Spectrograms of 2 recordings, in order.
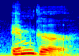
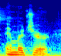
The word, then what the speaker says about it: Imgur: There's an Imgur link, and I refuse to pronounce the website's name correctly. I know it's Imgur.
